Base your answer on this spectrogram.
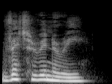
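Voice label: "veterinary", British English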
